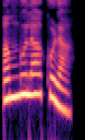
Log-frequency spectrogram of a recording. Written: ಅಂಬುಲಾಕುಳ

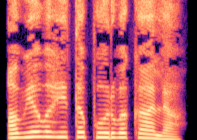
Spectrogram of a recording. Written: ಅವ್ಯವಹಿತಪೂರ್ವಕಾಲ

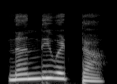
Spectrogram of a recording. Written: ನಂದವಿಡು

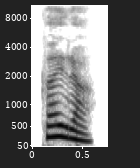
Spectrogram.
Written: ಕೈಯಾರು

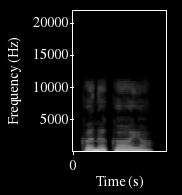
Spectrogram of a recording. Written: ಗೋನಿಕಾಯ

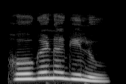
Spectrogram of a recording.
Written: ಹೋಗಣಗಿಲು

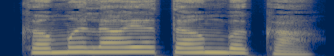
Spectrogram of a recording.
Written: ಕಮಲಾಯತಾಂಬಕ

